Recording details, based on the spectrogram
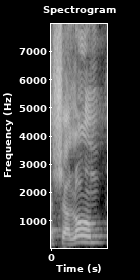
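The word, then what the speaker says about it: שלום: En hebreo, la palabra paz se pronunciaba shalom, pero esta palabra que era pronunciada ahí implicaba plenitud, implicaba bienestar, implicaba integridad y prosperidad.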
